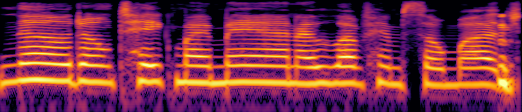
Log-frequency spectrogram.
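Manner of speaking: play-acted high, mild half-scream. Speaker retells the end of a story where a woman screams, imitating her screaming. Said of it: "she's like screaming".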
